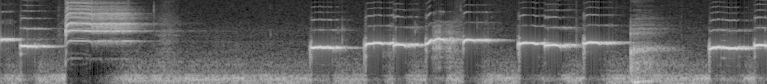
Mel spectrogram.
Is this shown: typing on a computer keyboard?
no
